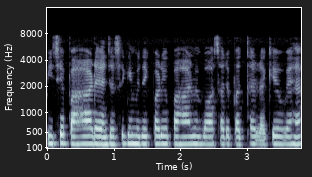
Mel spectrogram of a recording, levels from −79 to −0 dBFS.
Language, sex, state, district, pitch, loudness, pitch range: Hindi, female, Bihar, Katihar, 195 Hz, -15 LUFS, 190-200 Hz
